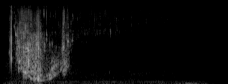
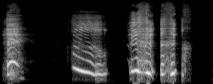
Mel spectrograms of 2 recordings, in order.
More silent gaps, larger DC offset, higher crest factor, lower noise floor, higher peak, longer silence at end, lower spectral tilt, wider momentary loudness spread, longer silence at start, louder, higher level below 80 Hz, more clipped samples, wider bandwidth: neither; neither; first, 32 dB vs 14 dB; first, -62 dBFS vs -50 dBFS; second, -4 dBFS vs 0 dBFS; first, 1.55 s vs 0.25 s; first, -2 dB/octave vs 0 dB/octave; first, 26 LU vs 6 LU; about the same, 0.1 s vs 0.05 s; second, -30 LUFS vs -14 LUFS; second, -64 dBFS vs -50 dBFS; neither; second, 17 kHz vs 19 kHz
